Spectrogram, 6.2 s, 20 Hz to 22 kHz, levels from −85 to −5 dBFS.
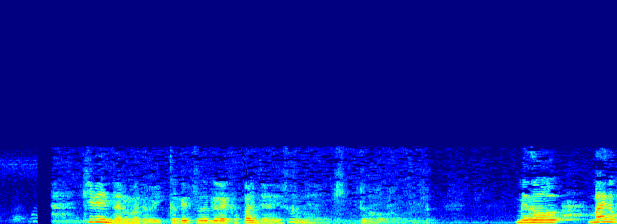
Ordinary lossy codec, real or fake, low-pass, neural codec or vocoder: none; real; none; none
